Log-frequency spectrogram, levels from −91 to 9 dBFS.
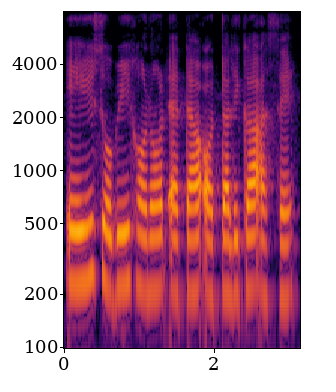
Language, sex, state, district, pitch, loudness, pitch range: Assamese, female, Assam, Kamrup Metropolitan, 210 Hz, -17 LUFS, 200-220 Hz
